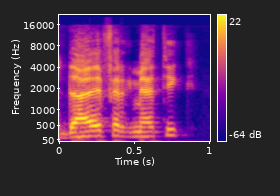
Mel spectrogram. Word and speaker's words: diaphragmatic: So diaphragmatic. Research it. You search so many things on YouTube. Search diaphragmatic breathing. There's a silent G in diaphragmatic.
